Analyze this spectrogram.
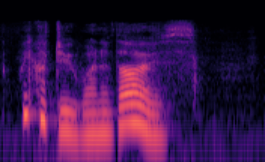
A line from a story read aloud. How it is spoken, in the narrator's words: Keisha exclaimed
